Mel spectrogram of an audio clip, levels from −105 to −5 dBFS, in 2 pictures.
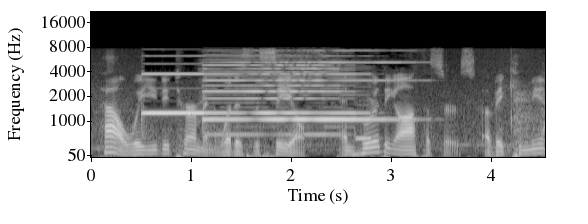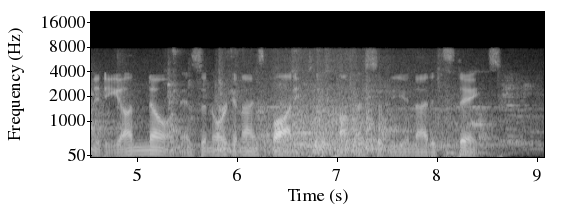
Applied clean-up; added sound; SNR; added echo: none; Sliding door; -2 dB; none.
